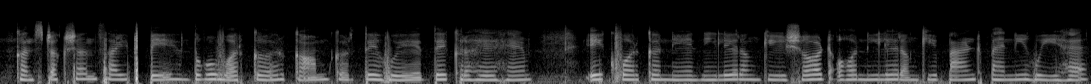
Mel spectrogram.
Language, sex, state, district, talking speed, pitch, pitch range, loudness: Hindi, female, Uttar Pradesh, Hamirpur, 145 wpm, 215 Hz, 205-225 Hz, -26 LUFS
